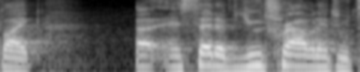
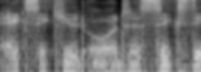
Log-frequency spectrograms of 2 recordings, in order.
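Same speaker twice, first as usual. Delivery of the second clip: dark, evil emperor-like villain delivery; 8 semitones lower, 9 dB quieter than usual. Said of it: "I like doing the Palpatine voice".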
